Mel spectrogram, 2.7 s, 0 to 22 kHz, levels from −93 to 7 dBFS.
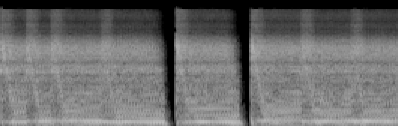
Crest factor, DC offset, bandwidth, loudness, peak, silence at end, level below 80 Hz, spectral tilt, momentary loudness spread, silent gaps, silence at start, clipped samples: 14 dB; under 0.1%; 16 kHz; -19 LUFS; -6 dBFS; 0 s; -42 dBFS; -3.5 dB/octave; 1 LU; none; 0 s; under 0.1%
